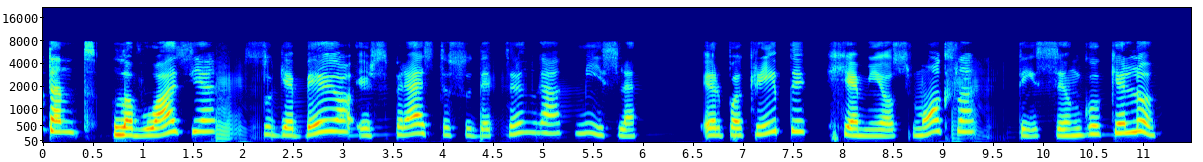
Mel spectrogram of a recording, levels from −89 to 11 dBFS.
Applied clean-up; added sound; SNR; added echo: neural mask model DeepFilterNet 3.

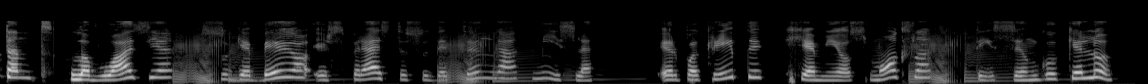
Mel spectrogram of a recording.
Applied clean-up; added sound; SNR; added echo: none; Fart; 20 dB; none.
